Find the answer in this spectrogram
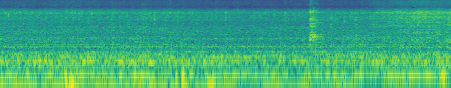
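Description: Chopped onion sizzling steadily as it fries in hot oil in a pan. There is one sharp click about three seconds in.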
